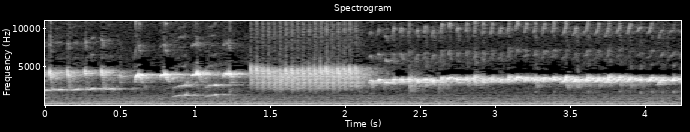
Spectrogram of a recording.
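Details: Male American Singer canary singing in a cage indoors: quick chirped notes and short trills, a harsh buzzy burst, then a long level ringing trill held to the end over a low steady hum.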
